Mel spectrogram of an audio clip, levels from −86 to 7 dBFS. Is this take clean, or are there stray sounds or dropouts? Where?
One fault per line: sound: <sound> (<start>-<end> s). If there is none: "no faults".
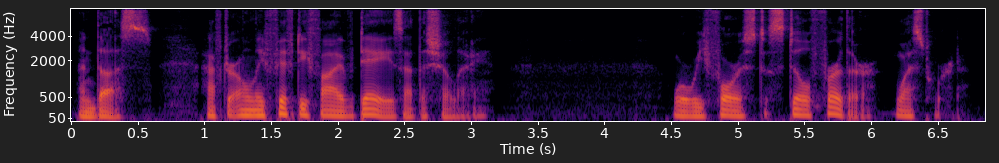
no faults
